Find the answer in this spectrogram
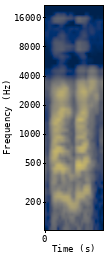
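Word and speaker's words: Holbox: Ça s'écrit Olbosch avec un X. Ça se prononce Olbosch, qui est une petite île qui est quand même très populaire.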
